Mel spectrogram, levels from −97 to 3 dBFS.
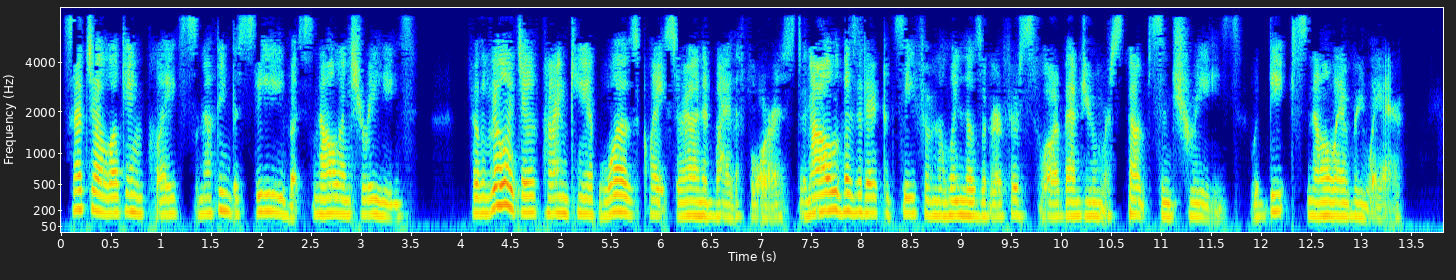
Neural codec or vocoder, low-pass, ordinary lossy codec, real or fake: codec, 16 kHz, 1 kbps, FreqCodec, smaller model; 7.2 kHz; MP3, 32 kbps; fake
